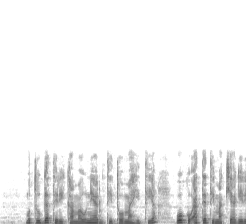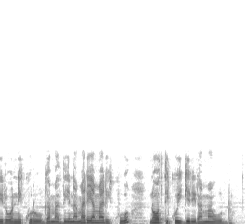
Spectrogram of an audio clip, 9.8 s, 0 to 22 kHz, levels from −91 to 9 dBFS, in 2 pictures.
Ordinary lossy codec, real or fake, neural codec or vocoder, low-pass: none; fake; codec, 16 kHz, 16 kbps, FreqCodec, larger model; 7.2 kHz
